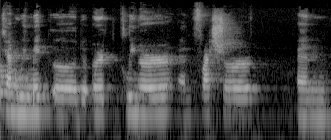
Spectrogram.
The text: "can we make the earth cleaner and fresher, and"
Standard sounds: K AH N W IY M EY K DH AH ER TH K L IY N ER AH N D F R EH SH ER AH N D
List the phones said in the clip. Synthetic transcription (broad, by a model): K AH N W IY M EY K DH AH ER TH K L IY N ER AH N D F R EH SH ER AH N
